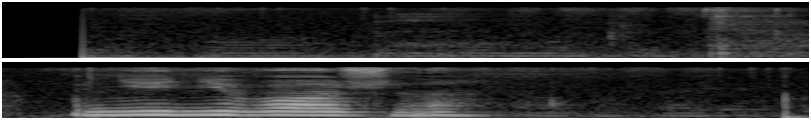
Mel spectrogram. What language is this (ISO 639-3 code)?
rus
